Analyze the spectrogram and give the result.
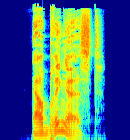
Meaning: second-person singular subjunctive I of erbringen
- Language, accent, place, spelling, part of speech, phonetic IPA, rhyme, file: German, Germany, Berlin, erbringest, verb, [ɛɐ̯ˈbʁɪŋəst], -ɪŋəst, De-erbringest.ogg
